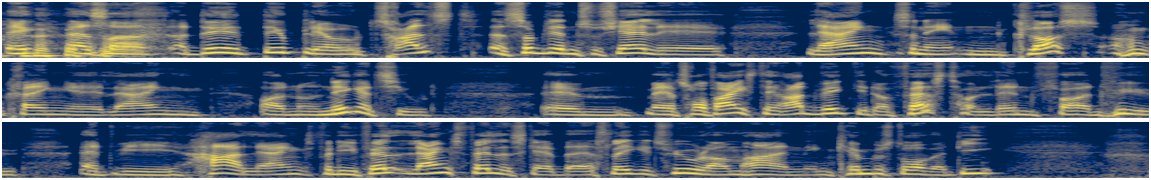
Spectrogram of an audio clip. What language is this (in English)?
Danish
